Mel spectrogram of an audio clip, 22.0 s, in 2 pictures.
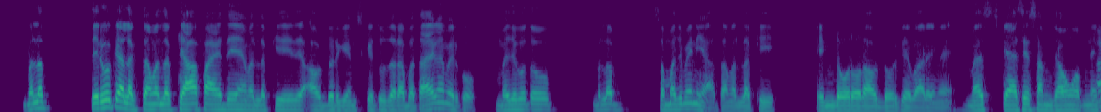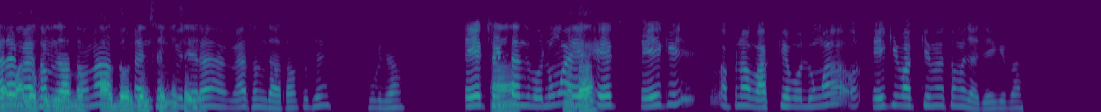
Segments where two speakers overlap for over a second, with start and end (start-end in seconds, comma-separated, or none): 11.0-13.1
